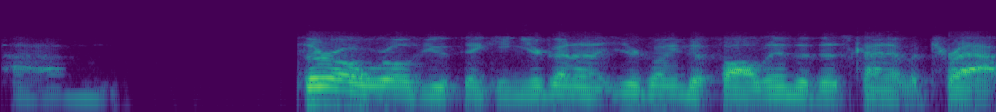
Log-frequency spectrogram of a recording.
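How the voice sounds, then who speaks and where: Fairly low in pitch, this man has an unremarkable speaking voice. He speaks at a moderate pace with ordinary pitch variation. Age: 60s. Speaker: pastor. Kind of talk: radio interview.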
